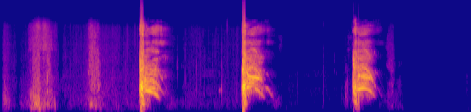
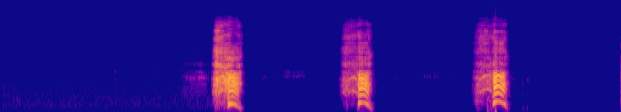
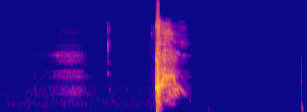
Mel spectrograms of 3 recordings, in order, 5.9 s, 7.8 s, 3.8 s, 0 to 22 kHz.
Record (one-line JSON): {"three_cough_length": "5.9 s", "three_cough_amplitude": 32768, "three_cough_signal_mean_std_ratio": 0.28, "exhalation_length": "7.8 s", "exhalation_amplitude": 32768, "exhalation_signal_mean_std_ratio": 0.23, "cough_length": "3.8 s", "cough_amplitude": 32768, "cough_signal_mean_std_ratio": 0.18, "survey_phase": "beta (2021-08-13 to 2022-03-07)", "age": "65+", "gender": "Male", "wearing_mask": "No", "symptom_none": true, "smoker_status": "Never smoked", "respiratory_condition_asthma": false, "respiratory_condition_other": false, "recruitment_source": "REACT", "submission_delay": "3 days", "covid_test_result": "Negative", "covid_test_method": "RT-qPCR"}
